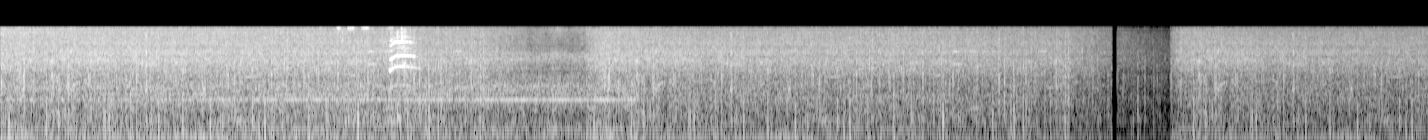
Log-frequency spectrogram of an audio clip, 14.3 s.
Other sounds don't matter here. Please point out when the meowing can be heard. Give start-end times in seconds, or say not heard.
3.4-4.2.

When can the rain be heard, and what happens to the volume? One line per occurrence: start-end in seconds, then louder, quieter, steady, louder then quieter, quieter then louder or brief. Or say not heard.
0.0-14.2 quieter.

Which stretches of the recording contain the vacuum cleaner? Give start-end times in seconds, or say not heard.
0.0-6.4.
